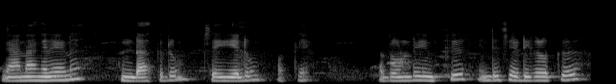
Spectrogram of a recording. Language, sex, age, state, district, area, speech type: Malayalam, female, 30-45, Kerala, Malappuram, rural, spontaneous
